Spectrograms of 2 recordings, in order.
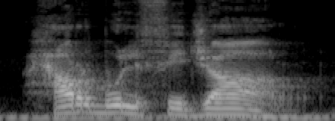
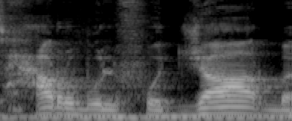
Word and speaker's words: Harbul Fijar: Harbul Fijar. Some pronounce it as Harbul Fujar, but the more accurate pronunciation is Harbul Fijar, the Sacrilegious Wars.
